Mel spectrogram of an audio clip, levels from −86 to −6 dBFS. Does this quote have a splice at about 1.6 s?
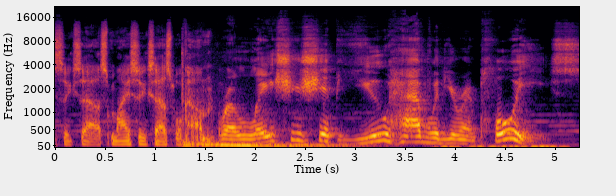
yes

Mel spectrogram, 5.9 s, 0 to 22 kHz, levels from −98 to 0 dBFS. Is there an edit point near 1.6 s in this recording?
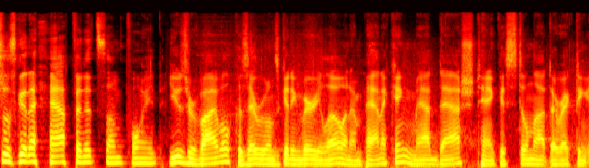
yes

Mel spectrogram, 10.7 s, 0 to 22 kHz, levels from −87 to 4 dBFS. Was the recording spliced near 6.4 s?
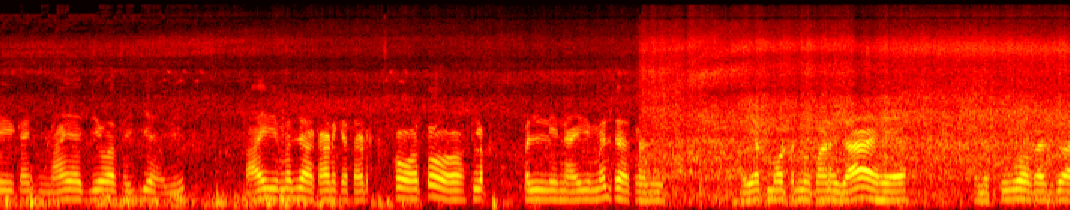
yes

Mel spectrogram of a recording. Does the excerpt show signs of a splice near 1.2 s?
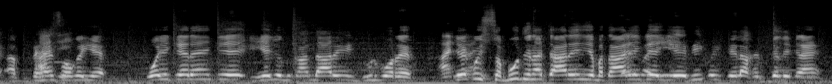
no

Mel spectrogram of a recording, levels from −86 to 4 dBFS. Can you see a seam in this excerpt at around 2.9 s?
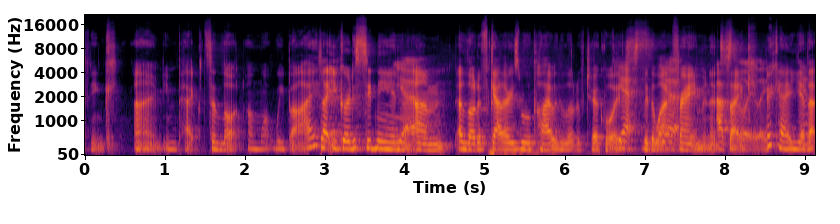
yes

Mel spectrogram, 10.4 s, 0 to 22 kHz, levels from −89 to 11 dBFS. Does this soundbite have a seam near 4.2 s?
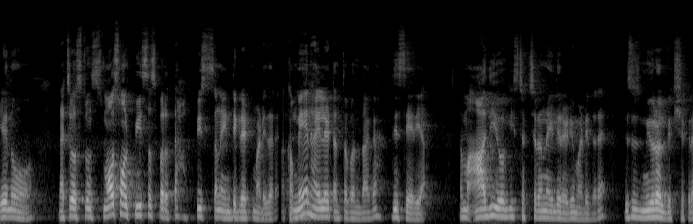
yes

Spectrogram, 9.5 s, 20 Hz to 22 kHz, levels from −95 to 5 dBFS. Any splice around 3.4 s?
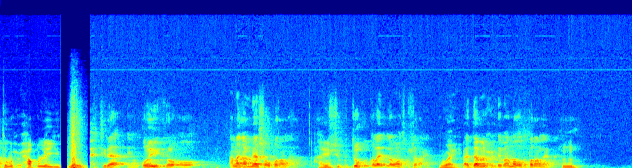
no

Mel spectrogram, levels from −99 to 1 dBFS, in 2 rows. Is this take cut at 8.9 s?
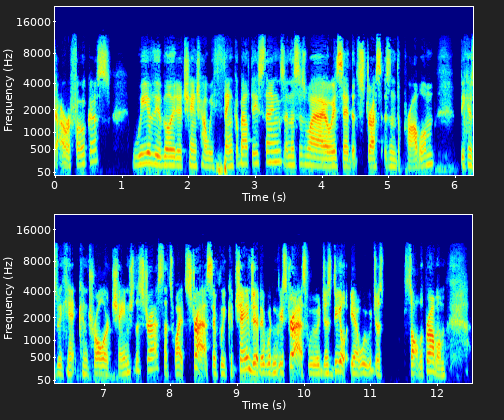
yes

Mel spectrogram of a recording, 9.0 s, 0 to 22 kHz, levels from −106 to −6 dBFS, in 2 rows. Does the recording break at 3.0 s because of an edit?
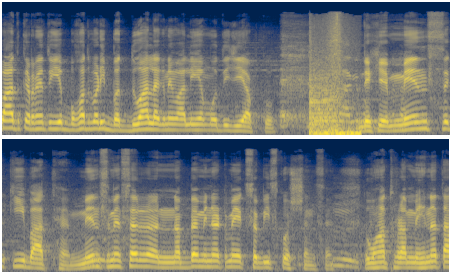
yes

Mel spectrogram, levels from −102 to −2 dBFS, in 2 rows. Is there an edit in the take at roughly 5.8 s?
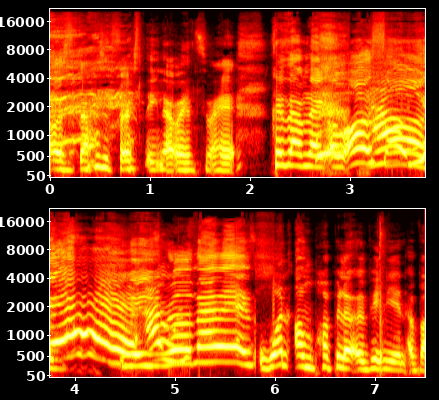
yes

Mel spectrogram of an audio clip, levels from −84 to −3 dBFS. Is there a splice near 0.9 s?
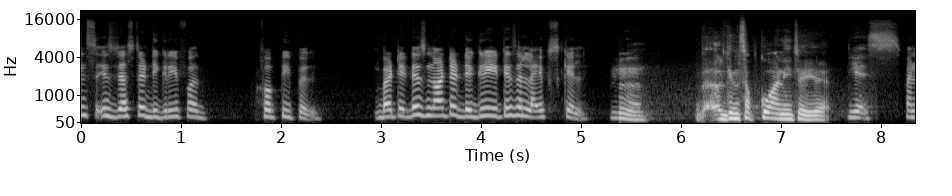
no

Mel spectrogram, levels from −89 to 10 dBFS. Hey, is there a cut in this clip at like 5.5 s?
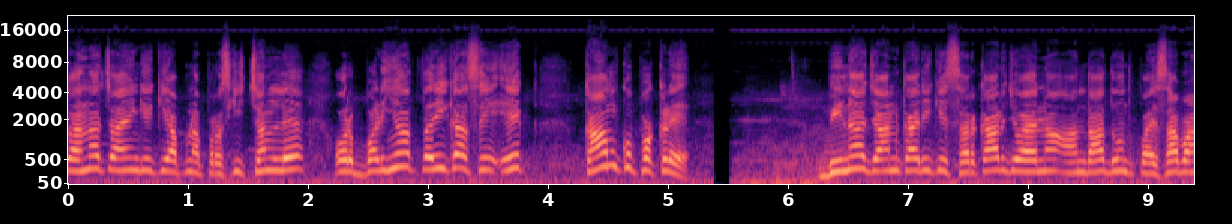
yes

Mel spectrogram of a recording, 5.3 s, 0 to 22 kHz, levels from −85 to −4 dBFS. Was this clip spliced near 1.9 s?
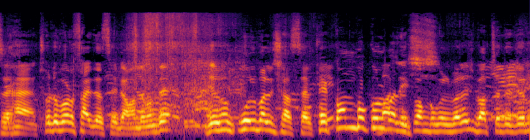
yes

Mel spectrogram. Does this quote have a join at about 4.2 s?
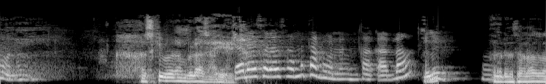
yes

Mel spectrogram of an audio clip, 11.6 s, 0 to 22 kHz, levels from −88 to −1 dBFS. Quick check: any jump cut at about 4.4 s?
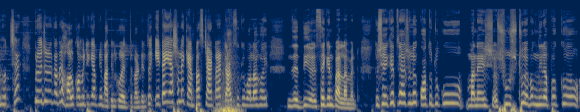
yes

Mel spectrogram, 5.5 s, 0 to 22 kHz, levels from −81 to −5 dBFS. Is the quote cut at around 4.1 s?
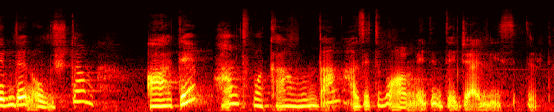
no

